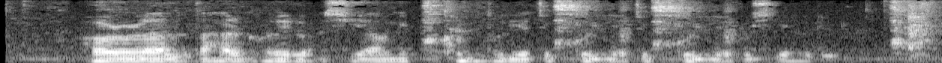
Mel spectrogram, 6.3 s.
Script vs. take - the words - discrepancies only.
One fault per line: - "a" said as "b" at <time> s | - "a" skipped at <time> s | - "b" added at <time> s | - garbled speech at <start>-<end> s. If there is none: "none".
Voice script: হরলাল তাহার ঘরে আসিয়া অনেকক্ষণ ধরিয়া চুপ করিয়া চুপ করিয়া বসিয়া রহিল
none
